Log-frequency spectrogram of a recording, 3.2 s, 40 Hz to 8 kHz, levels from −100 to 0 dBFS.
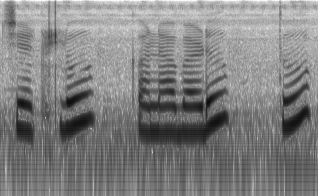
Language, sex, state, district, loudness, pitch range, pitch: Telugu, female, Andhra Pradesh, Sri Satya Sai, -15 LUFS, 225-295 Hz, 250 Hz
